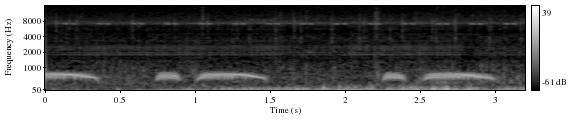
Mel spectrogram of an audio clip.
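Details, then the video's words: Spotted dove, a moulting wild-caught adult bird from Đồng Pha, cooing in low hollow tones: a short note followed by a longer, drawn-out slurred coo, the two-part phrase given twice in about three seconds over faint low rumble. "Bổi Đồng Pha tốt tiếng , liền lẹ , bài khá , gù tốt"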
